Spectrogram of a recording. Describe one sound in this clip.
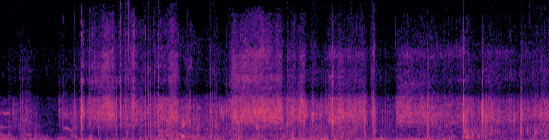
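A fishing reel clicks and whirs as a line is reeled in.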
